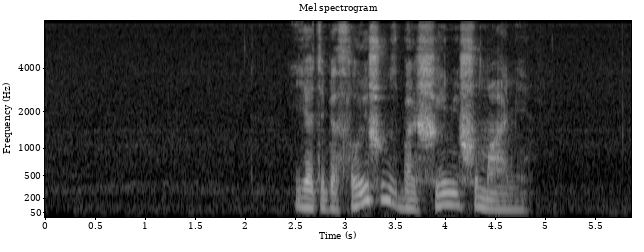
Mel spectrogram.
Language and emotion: Russian, neutral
